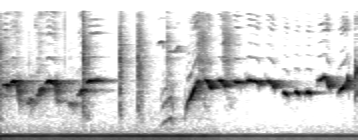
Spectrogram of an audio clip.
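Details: Caged white-rumped shama brought close to other breeding birds that answer loudly after feeding: level whistled notes broken by harsh rasps, then a long sustained whistle with quick trilled pulses, low hum constant.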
